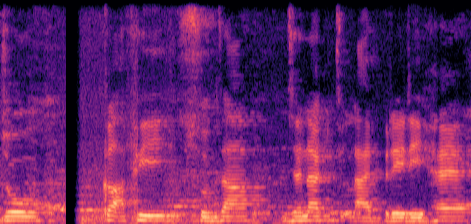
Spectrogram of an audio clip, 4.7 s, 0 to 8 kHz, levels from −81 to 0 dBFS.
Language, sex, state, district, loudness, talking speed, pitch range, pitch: Hindi, male, Haryana, Charkhi Dadri, -16 LUFS, 75 wpm, 140-150 Hz, 145 Hz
